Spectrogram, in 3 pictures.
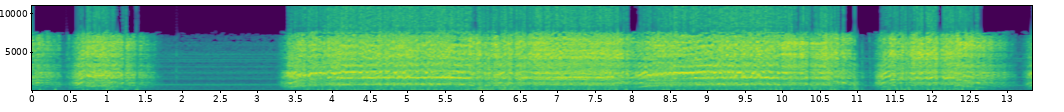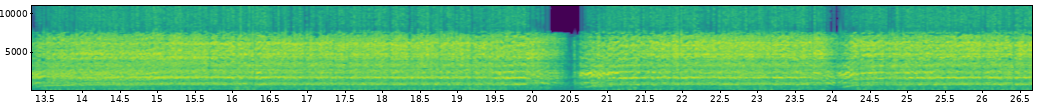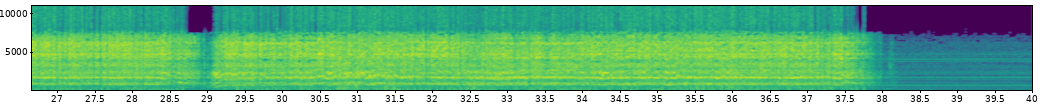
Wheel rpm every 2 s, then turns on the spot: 50, 30, 200, 200, 180, 150, 110, 210, 230, 230, 130, 200, 190, 230, 150, 230, 230, 230, 200, 0.
none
